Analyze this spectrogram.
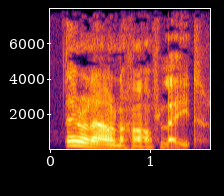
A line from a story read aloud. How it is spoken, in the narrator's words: said Denry calmly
